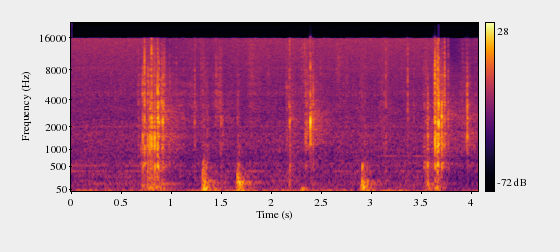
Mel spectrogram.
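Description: A deck of oracle cards being shuffled by hand, giving a series of sharp snaps and taps, about six across the few seconds.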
